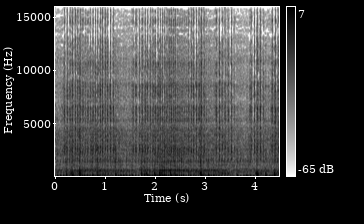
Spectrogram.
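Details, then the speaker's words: Honda ATC70 with points ignition: quiet small single idles with quick even pops, but stumbles and chokes when throttle opens instead of revving; starts easily, no smoke, owner suspects timing not advancing, cause unconfirmed. "don't want nothing to do with gas. But she will sit there and idle."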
